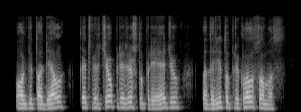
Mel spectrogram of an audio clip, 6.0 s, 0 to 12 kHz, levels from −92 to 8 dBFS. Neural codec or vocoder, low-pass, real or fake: none; 7.2 kHz; real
